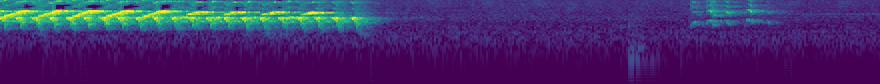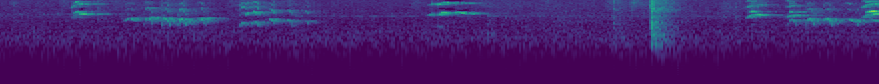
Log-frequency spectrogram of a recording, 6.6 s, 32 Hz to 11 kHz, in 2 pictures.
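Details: Timbrado Español canary competing individually in a November 2015 singing contest, opening with a fast, loud pulsing trill that stops abruptly, followed by soft, sparse chirped notes.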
